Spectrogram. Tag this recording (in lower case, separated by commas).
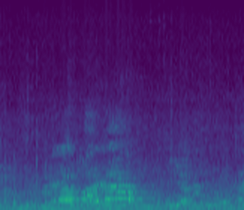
shout, human group actions, human voice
